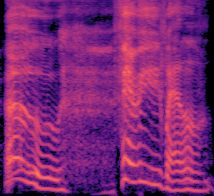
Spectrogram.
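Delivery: put-on high, very slow wheezy old teacher; Professor Binns, slowly. A narrator's reading. Teacher thrown by the show of interest, slow and wavering. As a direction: give in with long drawn-out words. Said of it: "he said slowly".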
